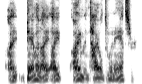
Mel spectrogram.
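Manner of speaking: flustered, upset, sputtering, stammering indignation. Retelling a woman's words to the president, imitating someone upset. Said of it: "Now she's getting upset".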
